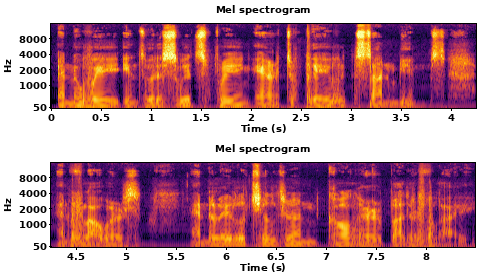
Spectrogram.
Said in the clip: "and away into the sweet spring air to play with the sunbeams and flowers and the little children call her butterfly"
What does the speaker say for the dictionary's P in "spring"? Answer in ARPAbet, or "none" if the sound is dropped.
F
